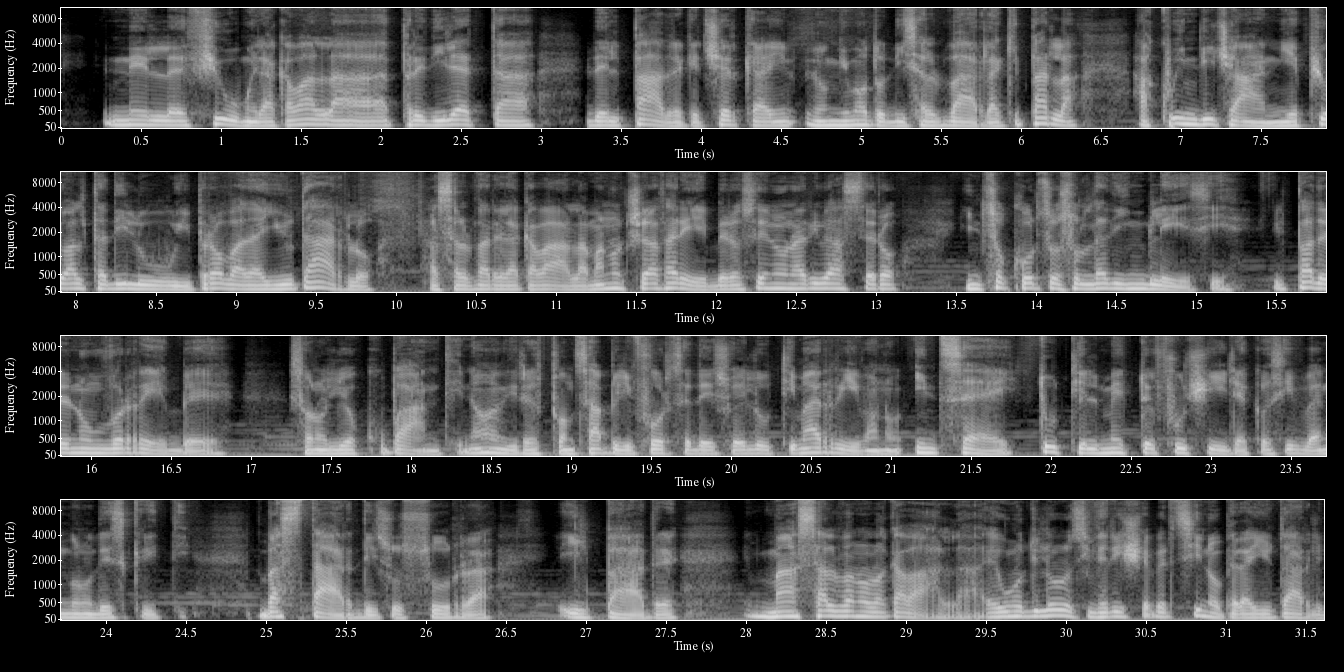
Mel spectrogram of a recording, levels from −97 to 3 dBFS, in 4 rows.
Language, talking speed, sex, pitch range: Italian, 165 wpm, male, 100-120 Hz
